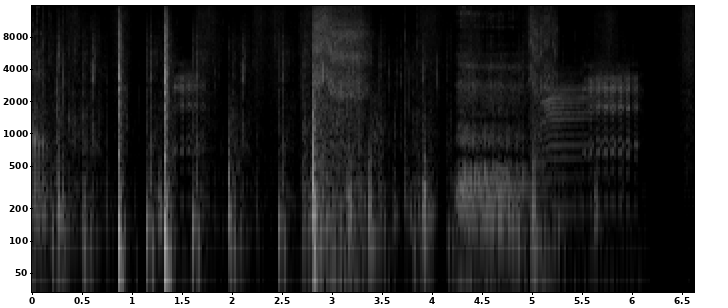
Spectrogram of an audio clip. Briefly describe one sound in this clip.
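Footsteps thud on grass.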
